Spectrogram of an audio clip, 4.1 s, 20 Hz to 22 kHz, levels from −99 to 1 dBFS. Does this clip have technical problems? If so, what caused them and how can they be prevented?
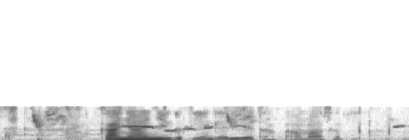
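Yes. Throughout, the speech sounds hissy, smeared and underwater, with nothing above 5.3 kHz, likely from heavy Nellymoser compression filling starved bands with noise at a rate that fits roughly 22 kbps. Record or transcode with a modern codec such as Opus at a higher bitrate.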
